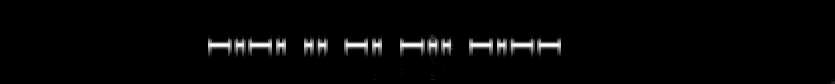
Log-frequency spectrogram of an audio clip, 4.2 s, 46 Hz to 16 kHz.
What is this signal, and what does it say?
Morse code, heard as a keyed tone, about 34 wpm, 700 Hz. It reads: CINDY
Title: USA Common Names - Max 5 Letters - 35wpm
